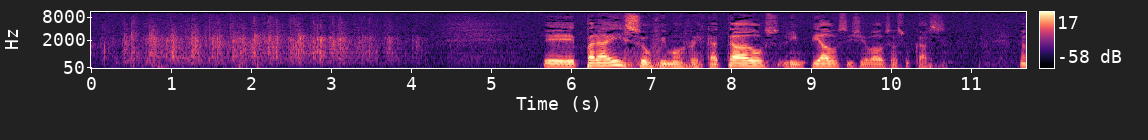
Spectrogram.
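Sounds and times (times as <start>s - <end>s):
audience applause: 0.0s - 4.3s
speech: 5.7s - 10.8s.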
